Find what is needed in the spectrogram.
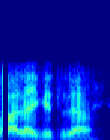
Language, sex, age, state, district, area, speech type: Goan Konkani, male, 18-30, Goa, Murmgao, urban, conversation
